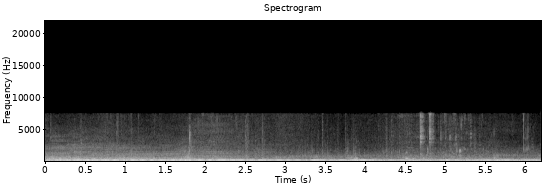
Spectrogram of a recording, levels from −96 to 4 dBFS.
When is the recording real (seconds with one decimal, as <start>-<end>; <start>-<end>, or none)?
0.0-6.2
